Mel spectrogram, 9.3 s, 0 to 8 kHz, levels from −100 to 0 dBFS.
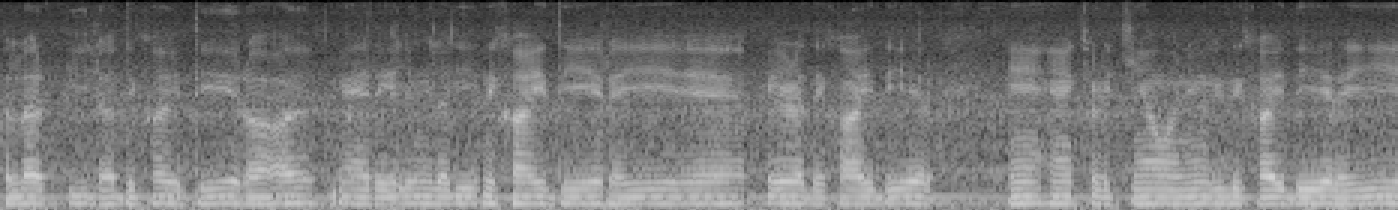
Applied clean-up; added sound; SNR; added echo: none; none; none; none.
